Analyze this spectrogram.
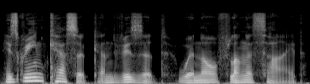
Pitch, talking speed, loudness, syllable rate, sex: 100 Hz, 175 wpm, -19 LUFS, 4.8 syllables/s, male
